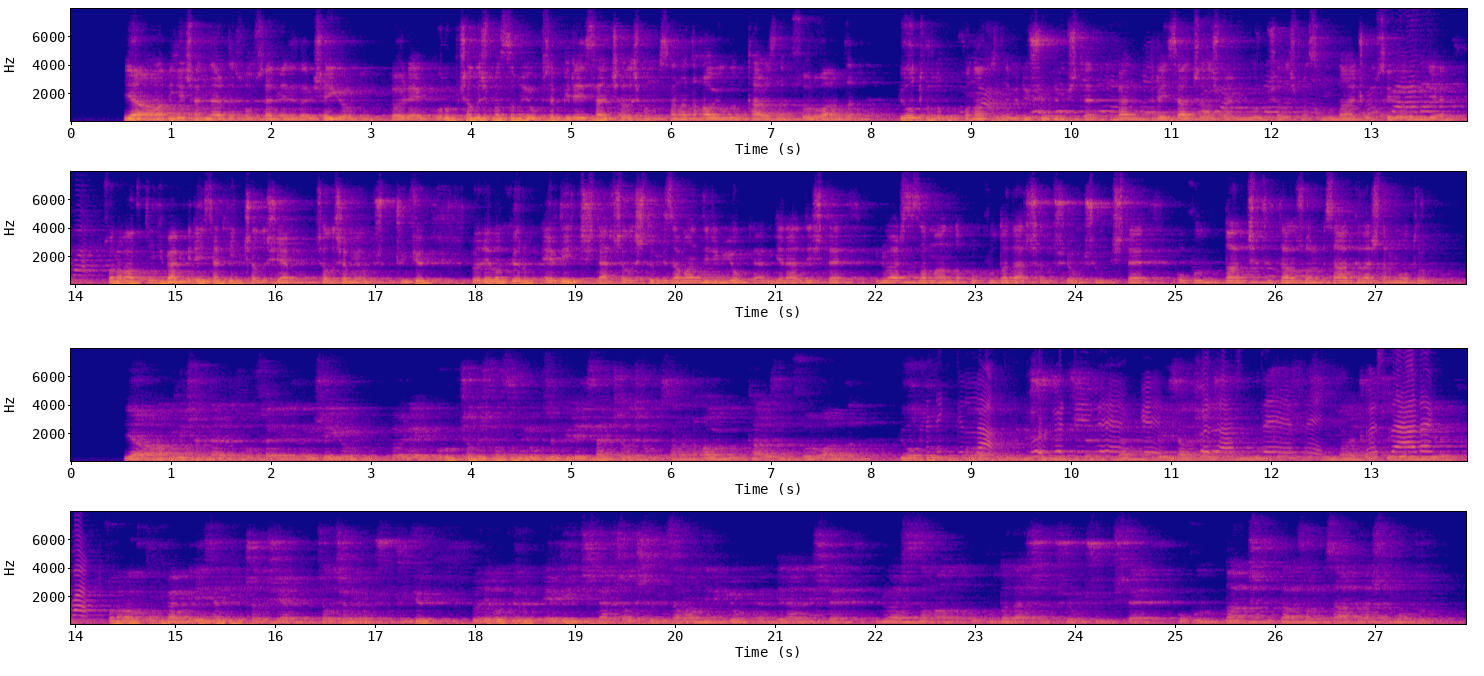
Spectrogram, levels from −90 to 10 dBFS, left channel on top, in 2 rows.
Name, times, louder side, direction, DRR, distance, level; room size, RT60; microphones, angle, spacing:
voice 1, 0.5-7.9 8.3-13.8 14.3-27.6, left 3 dB, 85° left, 3 dB, 0.4 m, -28 dB
Singing, 8.5-9.3 9.6-10.9 11.2-12.5 12.9-13.6 14.0-14.1, right 5 dB, 70° right, 0.3 m, -39 dB
9.5 x 4.3 x 3.9 m, 2.1 s
head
